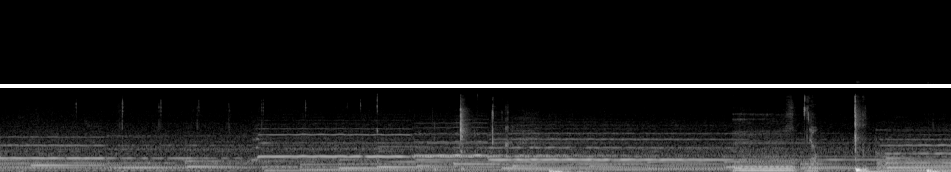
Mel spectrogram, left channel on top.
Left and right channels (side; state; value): left; silent; 60 dB below the other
